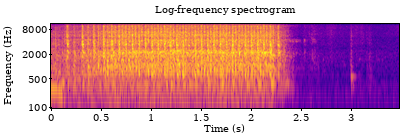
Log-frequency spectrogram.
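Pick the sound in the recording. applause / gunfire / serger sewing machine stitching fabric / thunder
serger sewing machine stitching fabric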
